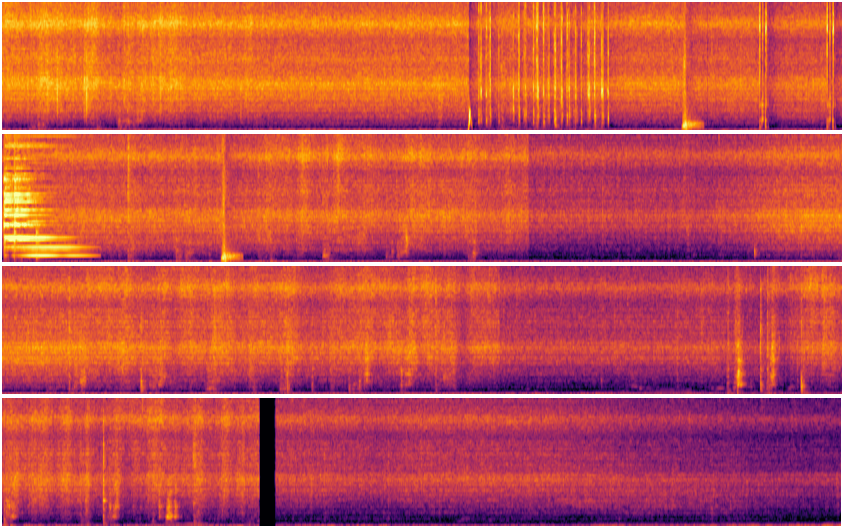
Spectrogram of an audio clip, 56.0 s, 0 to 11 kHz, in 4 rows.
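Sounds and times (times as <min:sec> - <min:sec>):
vegetables sizzling in a wok: 0:00.0 - 0:08.5, 0:09.8 - 0:55.9
spatula scraping clicks: 0:07.8 - 0:10.1, 0:13.8 - 0:14.0
sharp metal clang: 0:13.8 - 0:15.7
bell chime: 0:14.0 - 0:15.7.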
